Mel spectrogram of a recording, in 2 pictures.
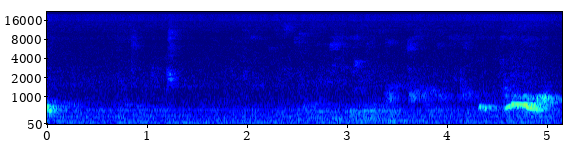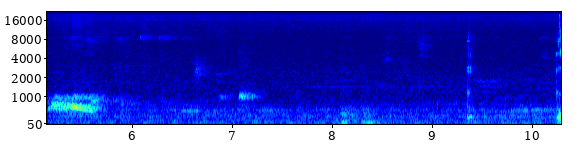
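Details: Spotted dove (Tekukur, Balam; Batak Anduhur Bolon), described as happy and calling loudly: two soft, mid-pitched coos in close succession midway through, quiet against a steady background hum, with faint clicks.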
